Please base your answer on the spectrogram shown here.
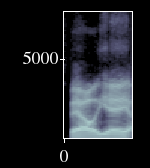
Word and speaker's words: Vallier: I kind of mispronounced and pronounced it correctly there. I caught myself saying Vallier. It's Vallier.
